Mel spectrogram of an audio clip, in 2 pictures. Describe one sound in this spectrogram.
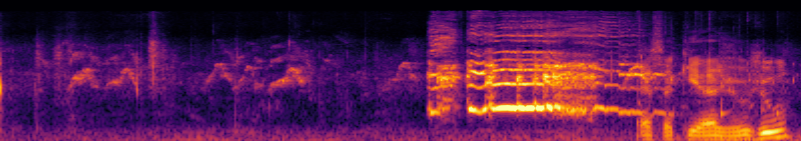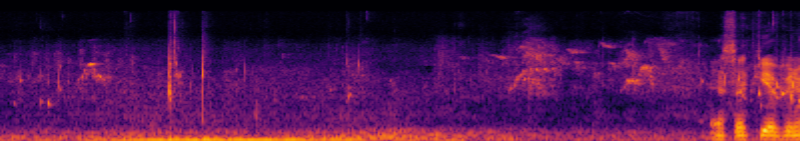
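Water splashes and sloshes as a hand moves through it.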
